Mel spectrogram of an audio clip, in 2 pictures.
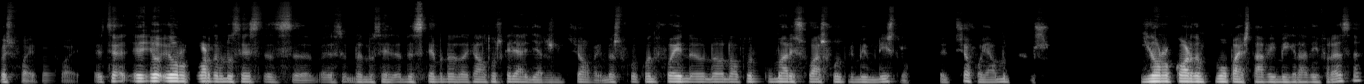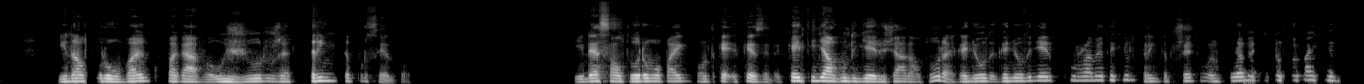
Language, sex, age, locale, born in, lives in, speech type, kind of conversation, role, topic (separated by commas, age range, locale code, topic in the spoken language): Portuguese, male, 60-64, pt-PT, Portugal, Portugal, conversation, unstructured, none, Você já pensou em investir e não sabe por onde começar?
